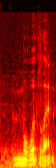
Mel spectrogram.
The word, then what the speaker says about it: Magdalene: No, I mean, you may have heard of the specific colleges there that are called Maudlin. – I haven't. – Okay, well, they're spelt Magdalene. – But they said Maudlin.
